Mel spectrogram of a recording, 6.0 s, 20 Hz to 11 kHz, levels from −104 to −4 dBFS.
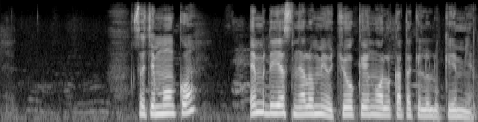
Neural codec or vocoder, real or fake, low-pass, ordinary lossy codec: vocoder, 44.1 kHz, 128 mel bands every 256 samples, BigVGAN v2; fake; 9.9 kHz; none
